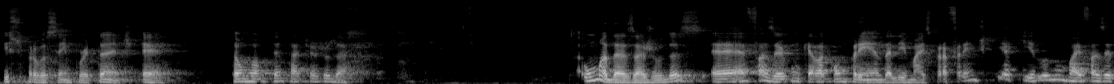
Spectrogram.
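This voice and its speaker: A man's voice: mid-range voice, a little mellow. Brazilian male lecturer, chatty teaching tone, echoey hall. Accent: Brazilian Portuguese. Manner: conversational, often adds tag questions. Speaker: lecturer at a spiritist center. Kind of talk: Sunday spiritist talk. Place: hall of a spiritist center. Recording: roomy hall sound.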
